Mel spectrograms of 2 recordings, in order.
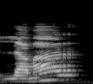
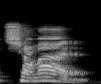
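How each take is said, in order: First: "lamar" with a palatal lh onset. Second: "chamar" with a sh or tch onset. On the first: Teacher showing one regional LL, LH sound in "lamar". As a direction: say "lamar" as lyamar. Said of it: "em algumas regiões você vai ouvir". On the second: Teacher showing another region's LL, CH sound in "chamar". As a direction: start "chamar" on ch instead of lh. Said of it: "outras você vai ouvir". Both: Shown as a demonstration.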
